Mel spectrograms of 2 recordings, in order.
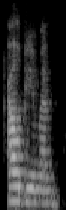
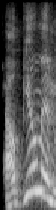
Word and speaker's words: albumin: Albumin. Albumin rhymes with cumin.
